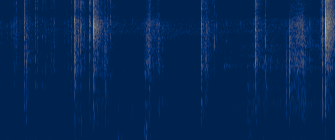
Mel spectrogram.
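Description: Big scissors cut paper while making a journal, a series of faint, sharp snips and crinkles spaced irregularly, close up in a quiet room.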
